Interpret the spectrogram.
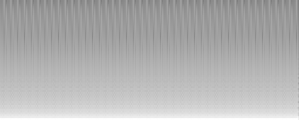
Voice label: luna dec voice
